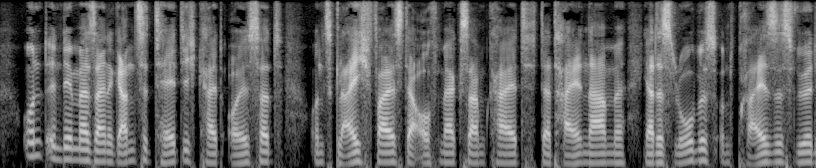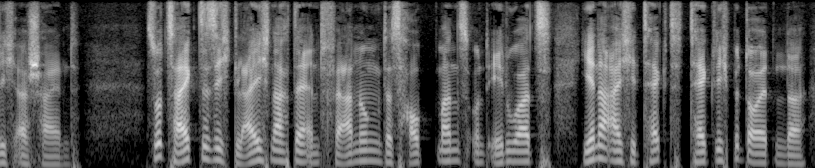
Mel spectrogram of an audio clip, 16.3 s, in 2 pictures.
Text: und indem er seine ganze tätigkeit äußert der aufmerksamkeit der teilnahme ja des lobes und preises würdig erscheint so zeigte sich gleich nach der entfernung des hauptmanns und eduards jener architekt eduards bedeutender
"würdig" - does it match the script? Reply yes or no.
yes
